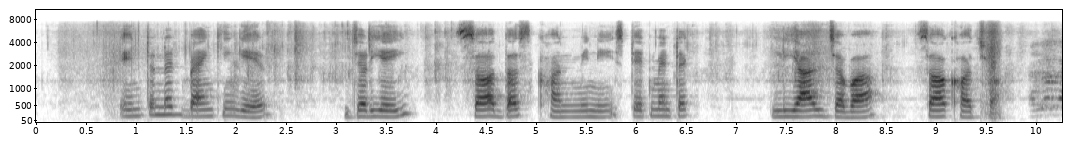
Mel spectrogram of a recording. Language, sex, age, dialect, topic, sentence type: Magahi, female, 18-24, Northeastern/Surjapuri, banking, statement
